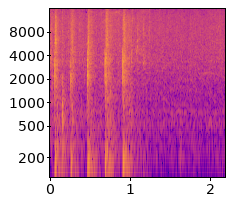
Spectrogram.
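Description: Cardboard egg flat knocked against the edge of a plastic storage tub, about five sharp taps in the first second, shaking dubia roaches loose into the bin.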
